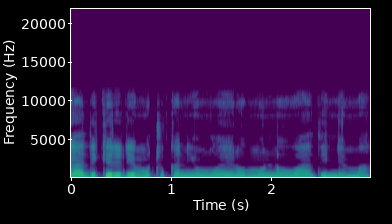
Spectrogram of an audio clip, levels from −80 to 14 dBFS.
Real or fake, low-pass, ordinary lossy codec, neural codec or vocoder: real; none; none; none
